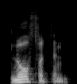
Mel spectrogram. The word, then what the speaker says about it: Lofoten: Lofoten. That's how they say it.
